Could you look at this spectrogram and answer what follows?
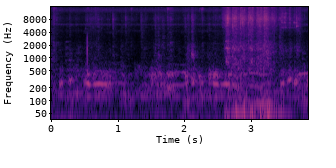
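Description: Pigeons coo softly nearby, low repeated calls over a faint background, with a rustle of wings or movement toward the end.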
